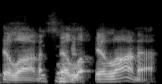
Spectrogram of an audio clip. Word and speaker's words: Ilana: It's spelled Ilana. So yeah, Ileana. That's what I said. I know who this is. Ilana.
